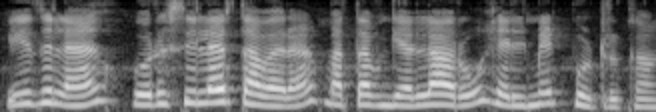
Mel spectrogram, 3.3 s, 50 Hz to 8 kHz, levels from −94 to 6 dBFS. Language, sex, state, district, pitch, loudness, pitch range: Tamil, female, Tamil Nadu, Nilgiris, 265 Hz, -15 LUFS, 245-305 Hz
